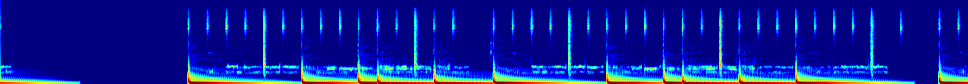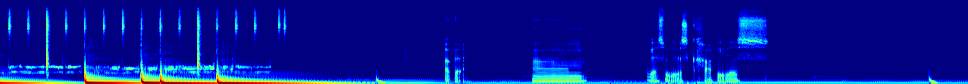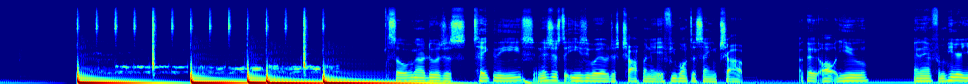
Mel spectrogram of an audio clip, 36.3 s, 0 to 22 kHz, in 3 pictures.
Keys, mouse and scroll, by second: 0.1 space, 1.4 ctrl+click, 6.1 space, 10.9 space, 15.3 space, 16.2 space, 20.0 ctrl+click, 24.7 shift+right click, 28.3 space, 28.7 ctrl+click, 33.0 alt+u, 35.2 right click, 36.1 ctrl+click.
